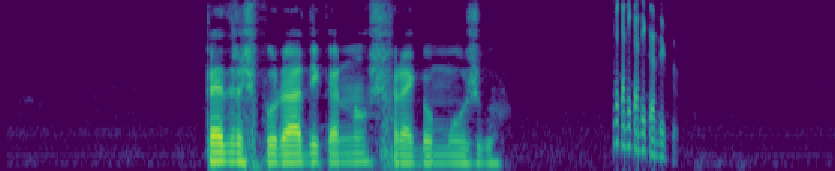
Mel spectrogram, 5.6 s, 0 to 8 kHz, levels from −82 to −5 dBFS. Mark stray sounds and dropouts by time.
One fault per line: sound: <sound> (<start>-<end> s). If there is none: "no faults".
sound: chirp (4.1-4.5 s)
